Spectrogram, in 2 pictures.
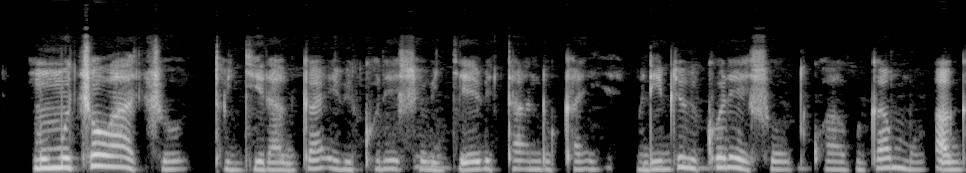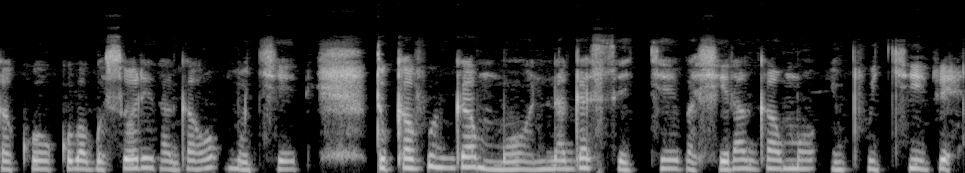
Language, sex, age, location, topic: Kinyarwanda, female, 18-24, Musanze, government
